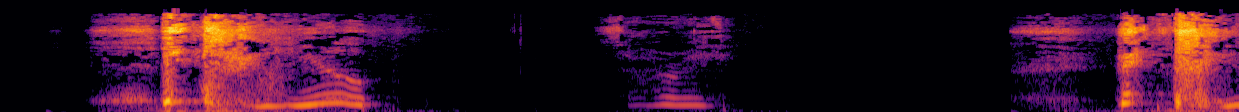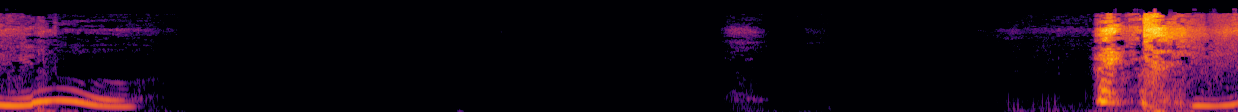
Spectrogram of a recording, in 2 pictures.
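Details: Female with runny nose after an hour outside in cold snowy weather, plus dust: repeated sharp sneezes with voiced gasps in quick succession; sneezing fit.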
